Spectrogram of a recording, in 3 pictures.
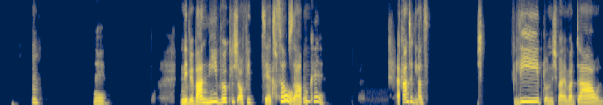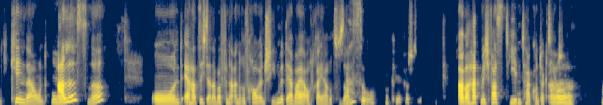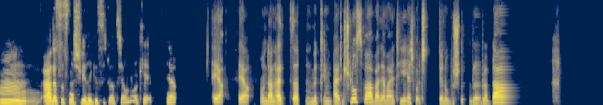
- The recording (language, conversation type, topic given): German, unstructured, Was bedeutet Glück für dich persönlich?
- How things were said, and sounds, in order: tapping; unintelligible speech; static; distorted speech; surprised: "Ach so"; other background noise; drawn out: "geliebt"; stressed: "alles"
